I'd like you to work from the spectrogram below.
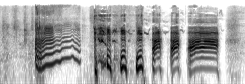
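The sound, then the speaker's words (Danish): A loud series of squeaky, tonal farts: one long drawn-out blast, then a quick run of short sputtering bursts, and another long steady one, with no talking. “Prøv lige at spille det hen igen, så vi kan høre prutten ren, som man, som man siger.”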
